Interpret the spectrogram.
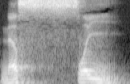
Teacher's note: ditebalkan kemudian dialirkan nafasnya dialirkan suaranya dan dijelaskan suara desisnya atau sifat safirnya Nas kemudian sambil menyempurnakan harakat kasrah atau vokal i-nya kemudian huruf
